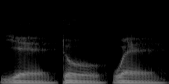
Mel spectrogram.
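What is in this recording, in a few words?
"yetowe", concatenated syllables; Affixing experiment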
